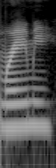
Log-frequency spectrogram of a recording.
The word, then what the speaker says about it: Raimi: of this movie oh man okay gotcha Sam Rainey Spider-Man is it Sam Raimi is that how you say it is that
